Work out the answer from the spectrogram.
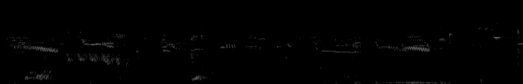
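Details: Riverbank birds at Río Bueno, Los Ríos Region, Chile, singing one summer morning in 2020: varied chirps and short whistled notes from several birds, with occasional low thuds and rumble.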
